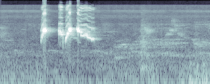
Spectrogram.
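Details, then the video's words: A single red-whiskered bulbul phrase of the kwik-jok-khwai-liang type: three loud, liquid whistled notes in quick succession, the last one slurring downward, followed by faint chirps. "เสียงนกกรงหัวจุก [ควิก-จ่อก-ไขว้-เลี้ยง]"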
